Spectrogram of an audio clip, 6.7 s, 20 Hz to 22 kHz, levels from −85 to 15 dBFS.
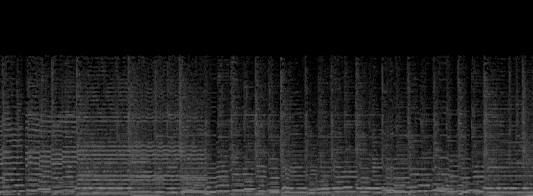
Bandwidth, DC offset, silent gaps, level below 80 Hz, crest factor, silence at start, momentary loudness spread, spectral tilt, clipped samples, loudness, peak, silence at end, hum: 16 kHz; under 0.1%; none; -74 dBFS; 10 dB; 0 s; 4 LU; -2 dB/octave; under 0.1%; -39 LUFS; -30 dBFS; 0 s; none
